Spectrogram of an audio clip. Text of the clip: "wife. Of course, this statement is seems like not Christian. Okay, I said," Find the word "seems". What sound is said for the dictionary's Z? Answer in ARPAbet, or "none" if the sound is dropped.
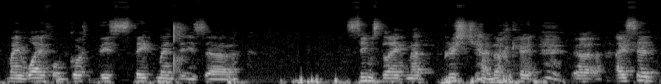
S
